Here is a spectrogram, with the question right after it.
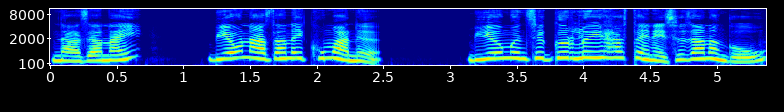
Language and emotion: Bodo, disgusted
